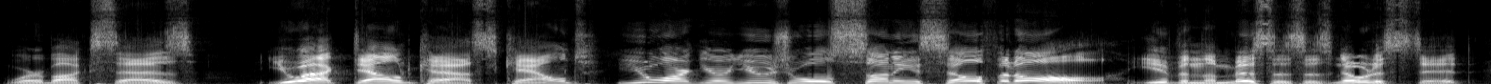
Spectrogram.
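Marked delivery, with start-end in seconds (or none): 1.3-7.3 louder, higher jolly taunting; mocking Daddy. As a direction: tease the count cheerfully.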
